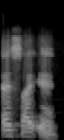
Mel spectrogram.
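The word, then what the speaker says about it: سين: Why this one is sin, S-I-N, sin, sin. Then this one, shin, shin, shin, S-H-I-N, shin. You can see the way I articulated my word, my mouth. Sin, shin, shin.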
